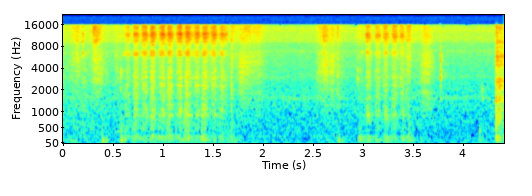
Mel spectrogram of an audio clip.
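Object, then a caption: Paper sheet and wooden colored pencil. A wooden colored pencil, held in the fingers, rubs and scratches back and forth across a thin printed coloring sheet lying on a wooden table. Soft, dry, scratchy strokes come in quick rustling bursts with bright hiss. They pause briefly, then end with a sharper, louder scrape.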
